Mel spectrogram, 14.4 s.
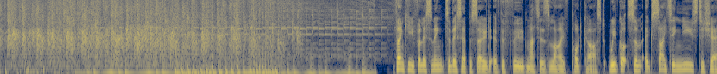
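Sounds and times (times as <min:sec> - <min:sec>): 
audience applause for panelists: 0:00.0 - 0:07.3
speech: 0:07.9 - 0:14.3.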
